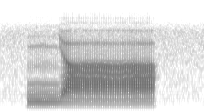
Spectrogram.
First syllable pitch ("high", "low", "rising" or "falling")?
low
